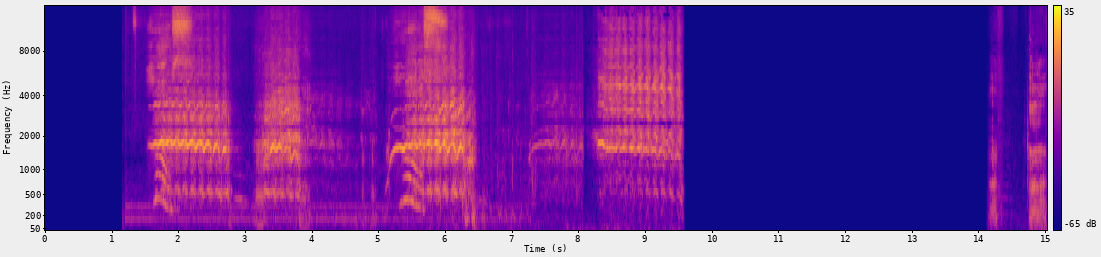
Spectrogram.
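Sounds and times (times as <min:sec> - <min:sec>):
horse whinnying: 0:01.5 - 0:09.6.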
